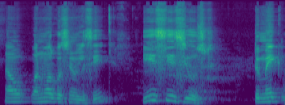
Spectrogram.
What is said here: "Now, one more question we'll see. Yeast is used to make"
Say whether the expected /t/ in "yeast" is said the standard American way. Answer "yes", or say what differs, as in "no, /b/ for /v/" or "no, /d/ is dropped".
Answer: no, /t/ is dropped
